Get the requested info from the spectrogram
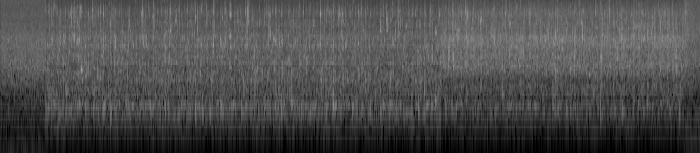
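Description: Small forest stream trickling and babbling over rocks, coming in about half a second in after a steady hiss.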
